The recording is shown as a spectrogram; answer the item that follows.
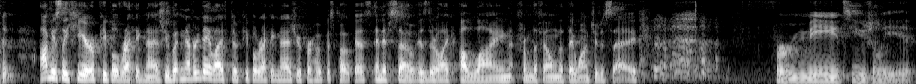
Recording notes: conducted this interview LIVE on stage during midsummer scream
